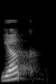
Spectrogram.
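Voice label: "yuck", English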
